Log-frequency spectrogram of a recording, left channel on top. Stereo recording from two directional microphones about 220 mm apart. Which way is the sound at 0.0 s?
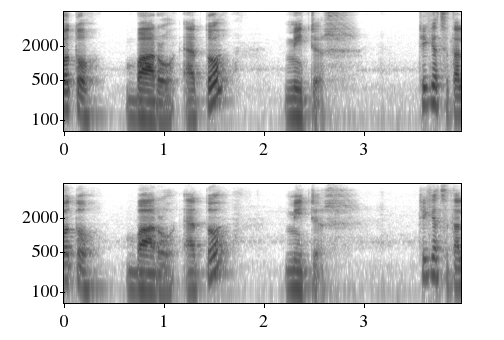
45° left (ahead or behind).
